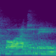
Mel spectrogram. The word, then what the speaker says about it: Malachini: So my last name is pronounced Malachini. It sounds funny because it's Serbian.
